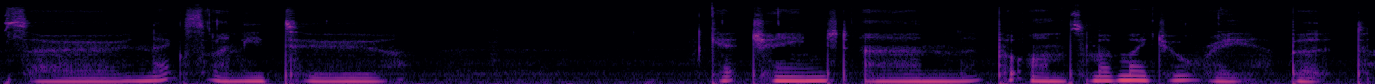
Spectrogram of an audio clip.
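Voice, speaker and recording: Breathy whispering woman, soft ASMR. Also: lowish voice, steady tone, slow, dry recording. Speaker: ASMR video creator. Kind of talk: whispered ASMR, casual makeup chat voice-over.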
